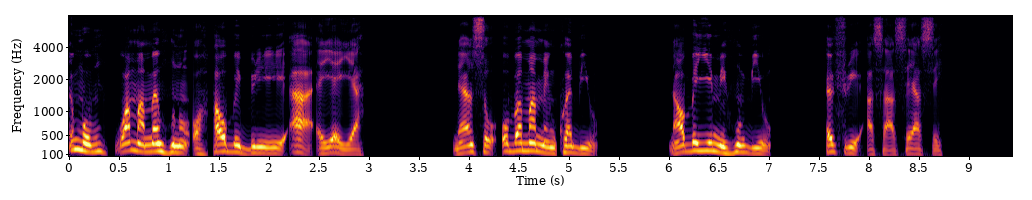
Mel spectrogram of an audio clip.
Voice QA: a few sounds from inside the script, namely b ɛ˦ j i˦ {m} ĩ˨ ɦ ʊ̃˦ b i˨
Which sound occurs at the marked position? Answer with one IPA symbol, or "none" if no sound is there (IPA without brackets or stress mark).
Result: m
